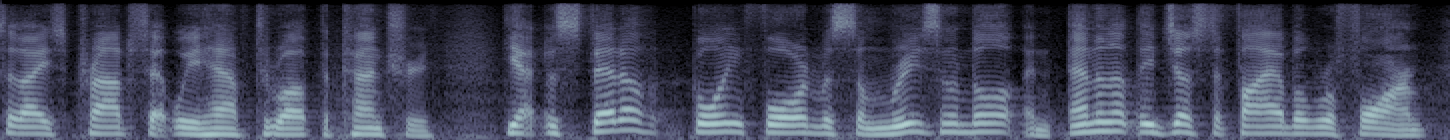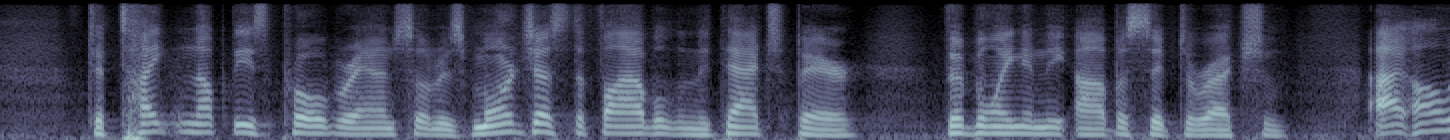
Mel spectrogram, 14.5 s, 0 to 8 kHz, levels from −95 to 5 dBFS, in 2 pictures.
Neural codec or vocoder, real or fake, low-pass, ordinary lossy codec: codec, 16 kHz, 0.5 kbps, FunCodec, trained on Chinese and English, 25 frames a second; fake; 7.2 kHz; MP3, 64 kbps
